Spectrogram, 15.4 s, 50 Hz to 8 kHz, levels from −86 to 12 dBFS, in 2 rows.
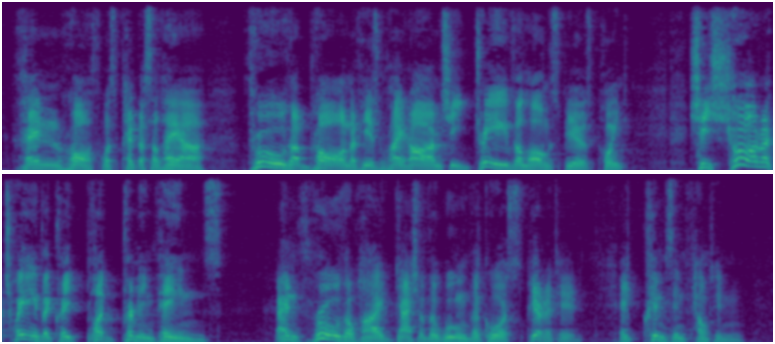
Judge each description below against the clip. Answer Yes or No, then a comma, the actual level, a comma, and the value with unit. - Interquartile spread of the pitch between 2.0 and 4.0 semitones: No, average, 4.5 semitones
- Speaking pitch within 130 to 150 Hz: Yes, medium, 140 Hz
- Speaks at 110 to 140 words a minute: No, average, 150 wpm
